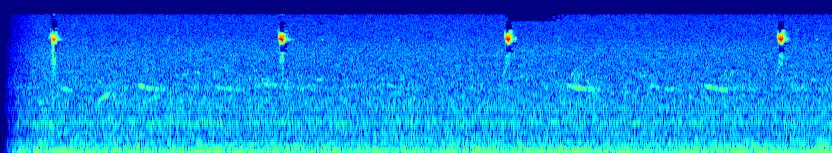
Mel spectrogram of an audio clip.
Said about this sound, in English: Now let's compare the Brewer Sparrow to the Chipping Sparrow call note. So first the Brewer Sparrow,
